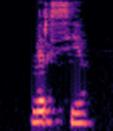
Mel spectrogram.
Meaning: thank you
- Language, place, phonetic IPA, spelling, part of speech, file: Russian, Saint Petersburg, [mʲɪrˈsʲi], мерси, interjection, LL-Q7737 (rus)-мерси.wav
